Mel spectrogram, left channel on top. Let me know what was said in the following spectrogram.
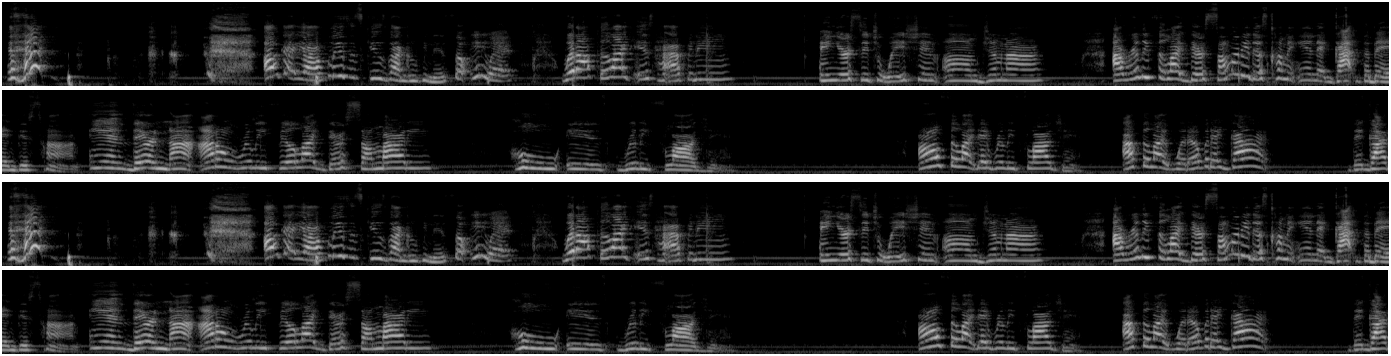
Okay, y'all, please excuse my goofiness. So anyway, what I feel like is happening in your situation, Gemini, I really feel like there's somebody that's coming in that got the bag this time, and they're not. I don't really feel like there's somebody who is really flogging. I don't feel like they really flogging. I feel like whatever they got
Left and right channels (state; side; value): identical; both; correlation 1.00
